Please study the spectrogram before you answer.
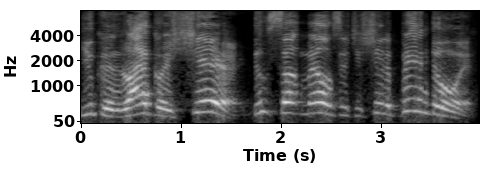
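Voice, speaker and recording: Speaking at a moderate pace in a very high, very animated voice, this interview host keeps the casual chat loose, slangy and laced with profanity. He's a man in his 50s from South Central Los Angeles, United States.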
